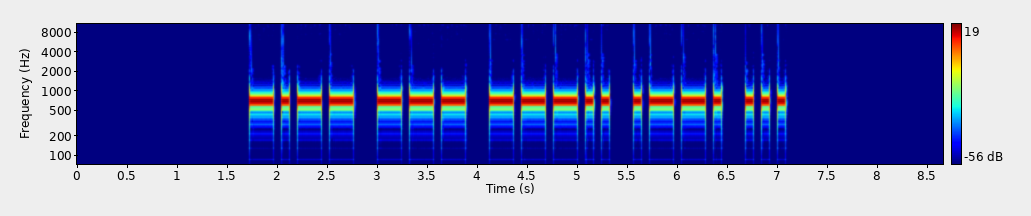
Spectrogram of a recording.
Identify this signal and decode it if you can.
Morse code, heard as a keyed tone, about 15 wpm, 700 Hz. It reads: YO8PS
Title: DXCC-100 Call Signs - 5 Characters - 15wpm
